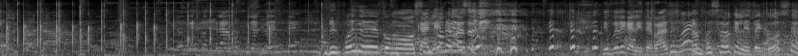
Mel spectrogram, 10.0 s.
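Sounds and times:
rhythmic hand clapping: 0:00.0 - 0:04.4
speech: 0:04.1 - 0:06.7, 0:07.3 - 0:09.9
laughter: 0:05.7 - 0:07.7.

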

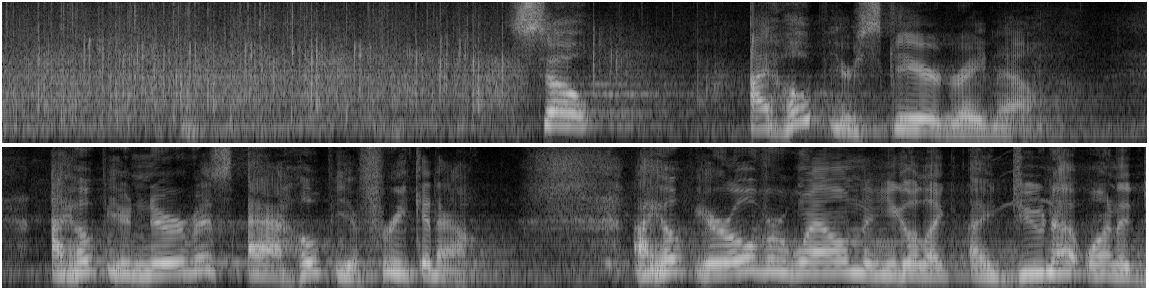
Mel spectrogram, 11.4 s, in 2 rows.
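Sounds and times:
audience clapping: 0:00.0 - 0:04.1
speech: 0:02.6 - 0:05.4, 0:06.0 - 0:11.4.

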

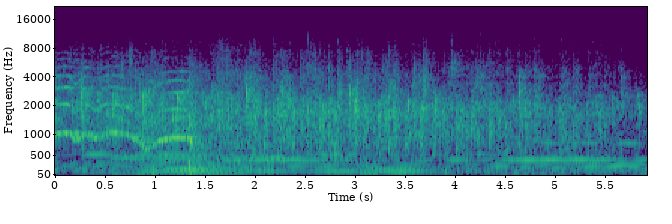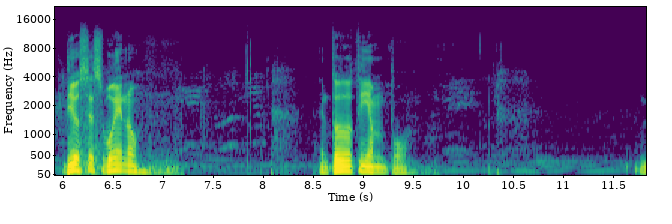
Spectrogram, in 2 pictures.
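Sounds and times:
audience applause: 0:00.0 - 0:06.7
speech: 0:06.0 - 0:07.0, 0:08.6 - 0:09.6.

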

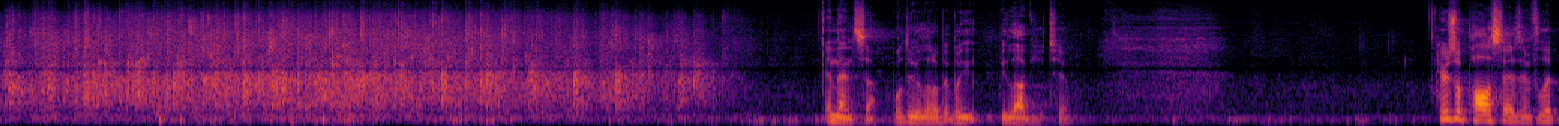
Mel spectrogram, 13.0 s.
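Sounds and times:
audience clapping: 0:00.0 - 0:06.2
speech: 0:06.9 - 0:09.0, 0:12.0 - 0:12.9.

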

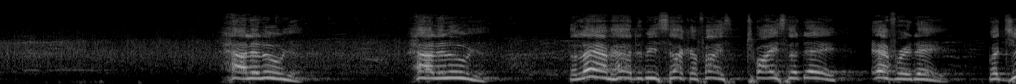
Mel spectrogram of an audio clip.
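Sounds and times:
audience clapping hands: 0:00.0 - 0:06.5
speech: 0:02.3 - 0:03.1, 0:04.2 - 0:05.0, 0:05.7 - 0:10.1.

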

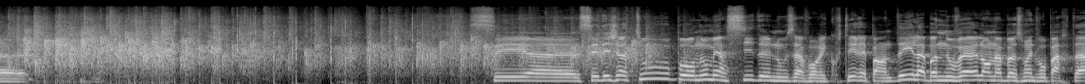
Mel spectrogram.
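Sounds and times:
audience applause: 0:00.0 - 0:06.7
speech: 0:04.9 - 0:10.8.

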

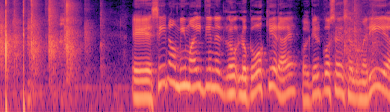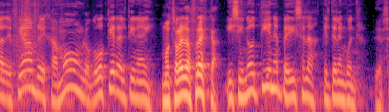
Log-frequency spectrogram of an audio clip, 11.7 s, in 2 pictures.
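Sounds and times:
scattered hand claps: 0:00.0 - 0:01.6
speech: 0:02.0 - 0:11.6.

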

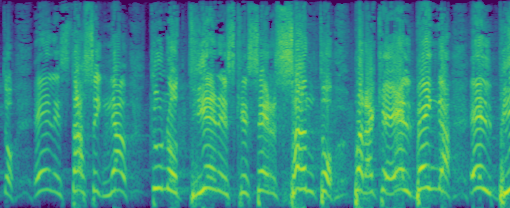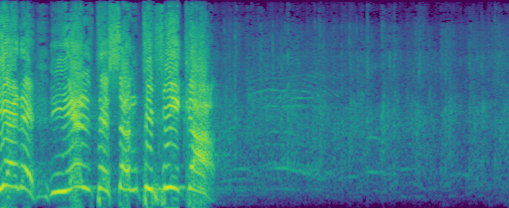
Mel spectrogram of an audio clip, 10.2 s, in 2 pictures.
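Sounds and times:
speech: 0:00.0 - 0:07.3
audience applauding: 0:07.0 - 0:10.1.

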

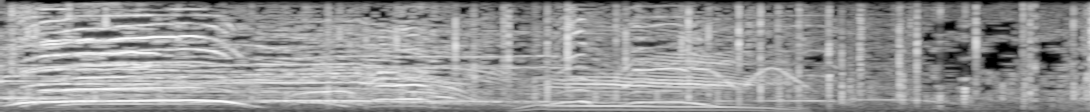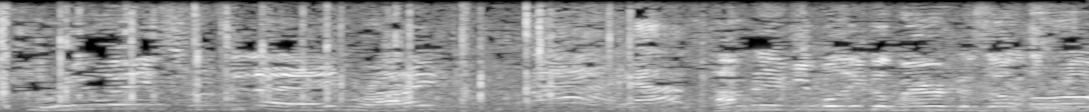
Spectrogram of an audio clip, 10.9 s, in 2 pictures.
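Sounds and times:
crowd cheering and whooping: 0:00.0 - 0:05.8
clapping: 0:01.1 - 0:08.7
speech: 0:09.6 - 0:10.8.

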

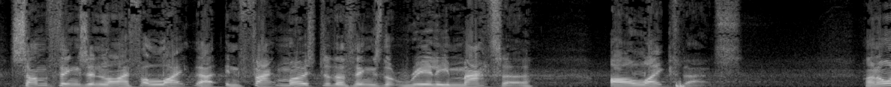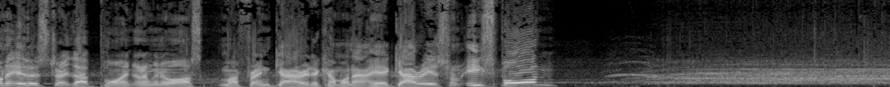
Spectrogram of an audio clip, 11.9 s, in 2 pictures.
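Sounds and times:
speech: 0:00.2 - 0:05.0, 0:05.8 - 0:09.7
audience clapping: 0:10.2 - 0:11.8.

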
